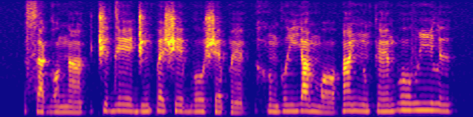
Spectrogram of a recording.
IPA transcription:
s a˨ ɡ ɔ˨ n ã˨ | t͡ʃ ɨ˧ d eː˦˨ d͡ʒ ĩ˧ p ɛ˦ ʃ e˦˨ b oː˧ ʃ ɛ˨ p ɛ̃˨ | h ũ˨ ɡʷ iː˧ j a˦ m ɔ˨ | ã˧ ɲ ũ˨ k ɛ̃˨˦ b oː˦ v iː˦ l ɨ˧

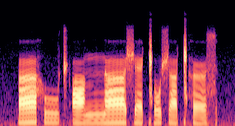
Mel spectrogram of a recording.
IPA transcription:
ɐː h uː t͡ʃʼ ɒː nː ɐː ʃ ɛː ǁ o ʃ ɐː ǁʰ œ z

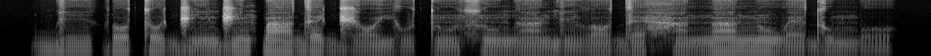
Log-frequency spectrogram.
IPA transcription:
ɡ͡b i˦ | ɾ o˦ t o˦˨ d͡ʒ ĩ˨˦ d͡ʒ ɛ̃˦ k͡p a˦ d ɛ˦˨ d͡ʒ ɔ˨ j u˨ t ũ˨ s ũ˧ ɡ ã˧ ɡ ĩ˨ l ɔ˧ d ɛ˧ h ã˧ n ã˦ n ũ˦˨ w ɛ˨ d u˧ m o˨

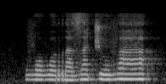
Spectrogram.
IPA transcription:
v ɔ˨ β ɔ˨ r a˨ z a˨ t͡ʃ oː˨ v aː˦

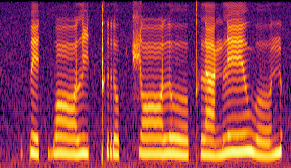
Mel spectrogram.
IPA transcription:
p e˨˩ k̚ b ɔː˨˩ l i˨˩ t̚ kʰ r o˨˩ k̚ t͡ɕ ɔː˧ l oː˨˩ kʰ l a˩˦ ŋ l eː˦˥ w o˩˦ n

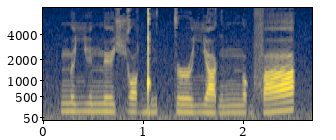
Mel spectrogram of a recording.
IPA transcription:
n ə ʎ i n e ç ɔ ɡ͡ǃ i tː ə˞ ʎ a ɡ nː ɔ ɡ f a

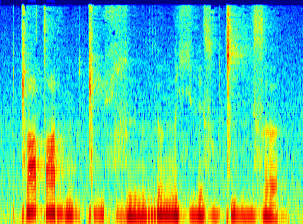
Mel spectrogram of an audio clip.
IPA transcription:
ǀ u tˤ o ɾ ṳ ŋ o̤ ǀ ṳ ç ɮ ɨ n r ɵ ŋ ɐ ç ɦ e z o̤ ǀ i ɦ e̤ z ɐ

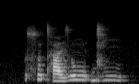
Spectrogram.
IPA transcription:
sʰ ũ˦˨ tʰ a˨ ɪ̯ z ũ˦ ŋ ɪ˦ ʔ d͡ʑ i˦

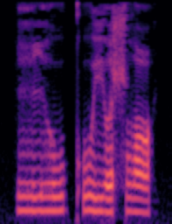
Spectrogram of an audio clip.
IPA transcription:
ɦ i ɦ u kʼ u j ə ʃ ðˤ i

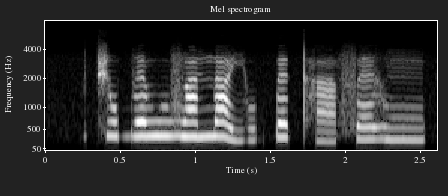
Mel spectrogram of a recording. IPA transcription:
t͡ʃ o˦ b ɛ˦ β u˦ v ã˦ n a˦˨ j u˨ k͡p ɛ˦ kʰ ã˨ f ɛ˦ ɣ ũ˦

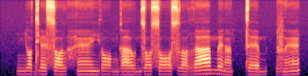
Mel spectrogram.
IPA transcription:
ɲ ɒ d j ɛ s ɒ l h ɛ̃ː j ɾ ɔː ŋ ɡ aː o̯ n z ɔ s ɔː s l ɒ r aː m ɛ ɾ ã tː ɛ m | v ɛ̃

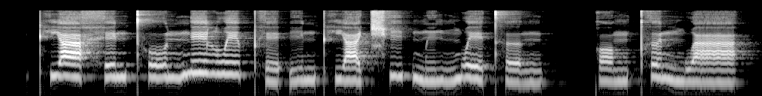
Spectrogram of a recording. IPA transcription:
pʰ j a˥˧ h e˦ n t̪ʰ o˦ n ŋ e˦ l w e˦ pʰ e˨ ʔ i˧ n pʰ j a˧ t͡ɕʰ i˦ ʔ m ĩ˧ ŋ m w e˥˧ t̪ʰ ə˧ ŋ | k ɔ˧ ŋ pʰ ə˥˧ n m w a˧

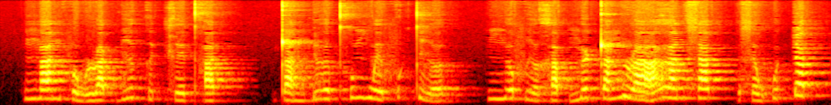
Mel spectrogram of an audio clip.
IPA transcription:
ŋ aː˧ n f ə˨˩˨ w ɹ a˨˩ k̚ j i˧ ə̯ k ɨ˨˩ t̚ x e˨˩ t̪ʰ a˨˩ t̚ | ʈ a˨˩ n ɗ ɨ˧ ə̯ t̪ʰ u˧ ŋ w e˨˩ f ə˦˥ k̚ t̪ i˨˩˨ ə̯ | ŋ ɨ˧˥ ə̯ f i˨˩˨ ə̯ x aː˨˩ p̚ ŋ ɨ˧ ə̯ ʈ a˧˥ ŋ ɹ aː˨˩˦ ɣ a˧ n s a˦˥ k̚ | s ə˨˩˨ w ʔ u˦˥ t̚ ɗ a˦˥ k̚

